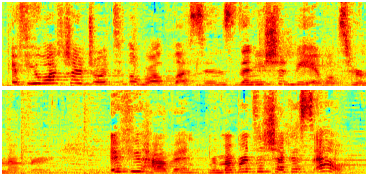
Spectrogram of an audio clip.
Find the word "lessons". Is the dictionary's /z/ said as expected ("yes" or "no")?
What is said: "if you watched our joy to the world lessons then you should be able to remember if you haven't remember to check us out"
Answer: yes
